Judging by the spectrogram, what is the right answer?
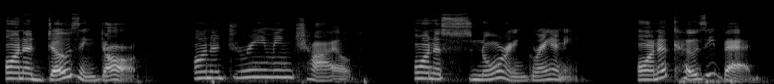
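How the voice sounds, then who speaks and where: A woman's voice: a little high, big pitch swings, slow pace, fairly bright tone. A woman reading a picture book aloud to young children like a teacher, drawing out phrases and putting questions to her listeners.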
